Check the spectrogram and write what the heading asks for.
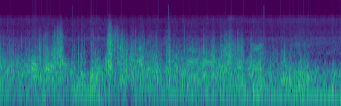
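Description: Wind rushing over the microphone on top of a steady low vehicle drone, as from a moving vehicle.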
